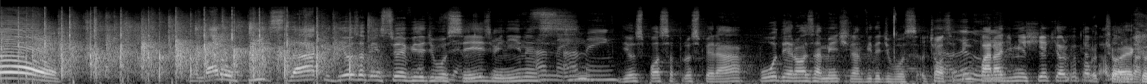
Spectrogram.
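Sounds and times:
round of applause: 0.0 - 3.9
speech: 2.2 - 11.4.

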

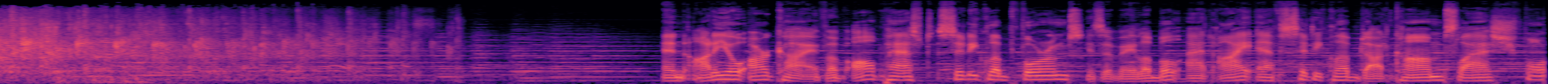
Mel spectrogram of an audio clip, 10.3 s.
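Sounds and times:
audience applause: 0.0 - 3.2
speech: 4.5 - 10.3.

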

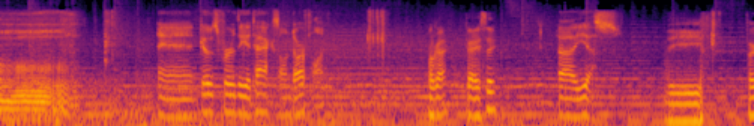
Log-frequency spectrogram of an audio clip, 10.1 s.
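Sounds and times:
man roaring into a microphone: 0.0 - 1.2
speech: 2.7 - 4.5, 5.7 - 6.8, 7.4 - 8.1, 8.9 - 10.0.

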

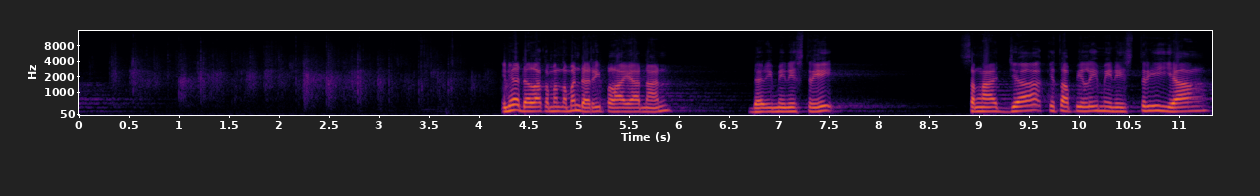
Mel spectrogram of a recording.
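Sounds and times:
audience applause: 0.2 - 4.2
speech: 4.2 - 6.0, 6.7 - 7.7, 8.8 - 11.3.

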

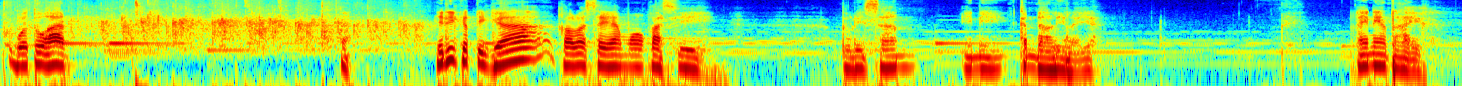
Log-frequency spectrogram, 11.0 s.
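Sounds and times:
crowd clapping: 0.0 - 3.6
speech: 0.1 - 0.7, 2.6 - 5.4, 6.3 - 8.3, 10.2 - 10.8.

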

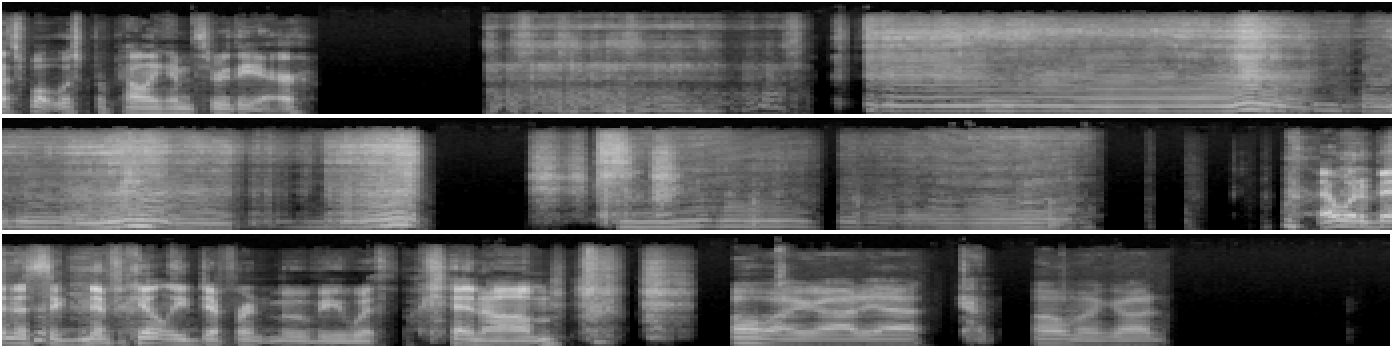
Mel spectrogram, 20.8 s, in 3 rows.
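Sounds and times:
speech: 0.0 - 1.6, 13.6 - 17.0, 17.6 - 19.8
fly buzzing: 4.2 - 9.1, 10.1 - 12.4
laughter: 13.4 - 14.7.

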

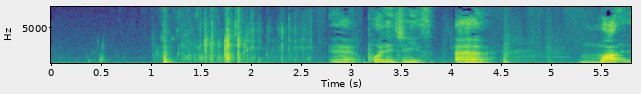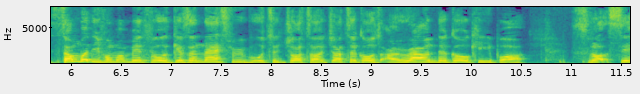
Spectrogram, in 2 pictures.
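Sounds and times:
person drinking water sloshing and swallowing: 0.3 - 2.8
speech: 2.8 - 4.5, 5.3 - 11.5.

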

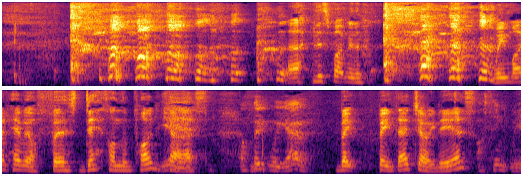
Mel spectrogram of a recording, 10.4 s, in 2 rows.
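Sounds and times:
heavy coughing: 0.0 - 5.1
speech: 2.8 - 10.3.

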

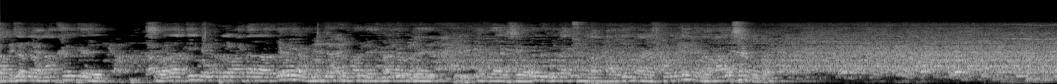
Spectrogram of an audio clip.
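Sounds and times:
stadium crowd cheering: 0.0 - 10.5
speech: 0.2 - 8.1
huge stadium crowd applauding a player: 4.4 - 10.5.

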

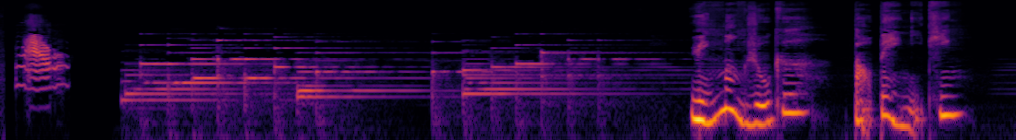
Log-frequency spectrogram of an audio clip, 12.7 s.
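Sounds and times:
cat meowing: 0.0 - 0.9
speech: 8.6 - 12.1.

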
